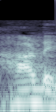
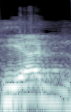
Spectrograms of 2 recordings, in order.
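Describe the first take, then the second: First: The vowel sounds like the word 'her'. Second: The vowel sounds like 'here' plus 'yard'. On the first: The speaker calls it right. "ওই যে হার্ড শক্ত, ওটার উচ্চারণে" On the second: The speaker calls it wrong. "এটার উচ্চারণ হিয়ার্ড না"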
